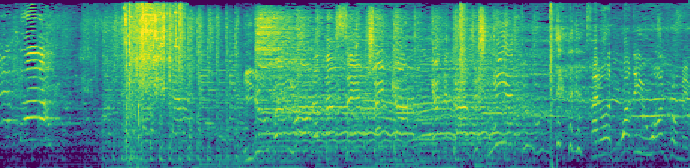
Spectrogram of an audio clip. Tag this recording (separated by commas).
Speech, Male singing, Music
